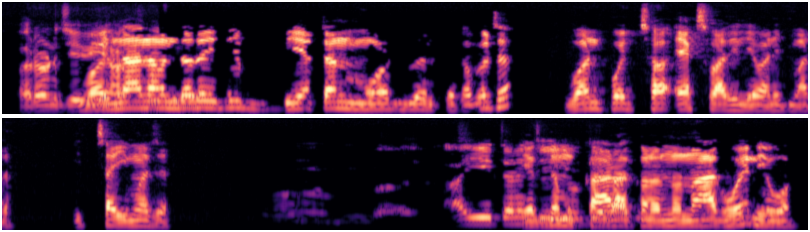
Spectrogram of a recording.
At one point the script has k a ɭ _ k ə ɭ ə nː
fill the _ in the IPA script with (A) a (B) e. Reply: A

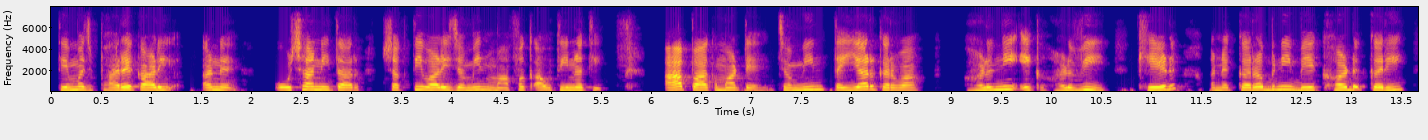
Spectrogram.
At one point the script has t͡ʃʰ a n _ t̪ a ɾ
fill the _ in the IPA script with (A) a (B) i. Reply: B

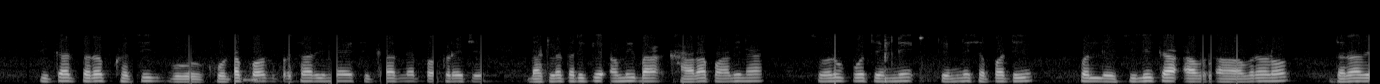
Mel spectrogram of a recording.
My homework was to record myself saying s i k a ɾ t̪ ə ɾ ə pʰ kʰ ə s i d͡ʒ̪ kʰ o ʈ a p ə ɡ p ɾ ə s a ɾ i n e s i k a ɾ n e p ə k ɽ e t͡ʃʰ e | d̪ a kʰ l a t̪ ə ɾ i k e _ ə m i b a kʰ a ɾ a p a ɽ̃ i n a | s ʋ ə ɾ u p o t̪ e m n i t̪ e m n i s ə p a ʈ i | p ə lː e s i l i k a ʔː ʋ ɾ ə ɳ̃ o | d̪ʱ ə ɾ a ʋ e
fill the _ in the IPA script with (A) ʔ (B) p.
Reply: A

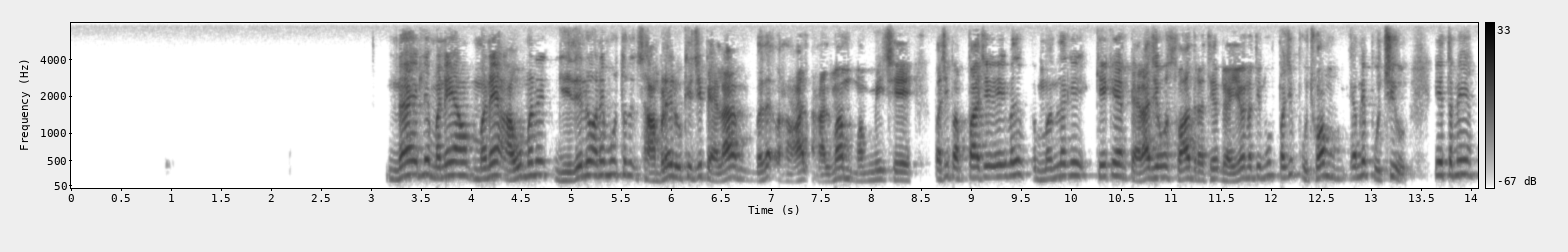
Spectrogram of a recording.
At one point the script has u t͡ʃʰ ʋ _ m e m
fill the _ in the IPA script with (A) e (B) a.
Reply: B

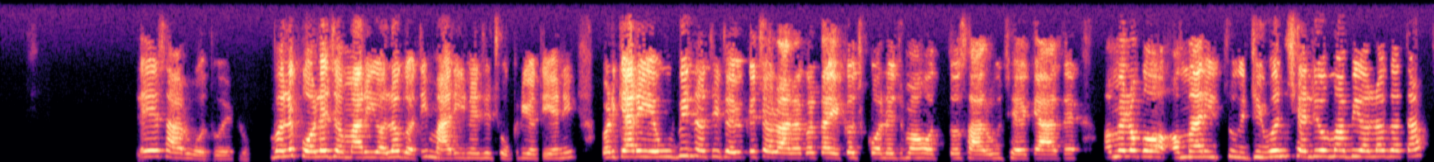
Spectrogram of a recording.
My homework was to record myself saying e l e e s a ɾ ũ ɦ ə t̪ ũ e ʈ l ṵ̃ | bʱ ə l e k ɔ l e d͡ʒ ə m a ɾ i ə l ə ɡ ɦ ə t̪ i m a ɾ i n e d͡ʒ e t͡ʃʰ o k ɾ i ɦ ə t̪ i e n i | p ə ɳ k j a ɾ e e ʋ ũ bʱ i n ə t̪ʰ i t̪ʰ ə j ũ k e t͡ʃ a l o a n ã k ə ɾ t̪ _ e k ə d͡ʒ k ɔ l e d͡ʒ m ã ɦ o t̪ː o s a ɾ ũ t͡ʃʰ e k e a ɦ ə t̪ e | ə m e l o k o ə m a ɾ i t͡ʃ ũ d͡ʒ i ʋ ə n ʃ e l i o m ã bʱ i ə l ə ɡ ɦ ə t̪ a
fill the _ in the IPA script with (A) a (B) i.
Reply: A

